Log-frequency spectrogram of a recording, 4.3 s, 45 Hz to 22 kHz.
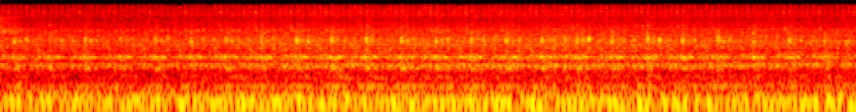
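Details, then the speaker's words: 2009 Dodge Grand Caravan SE with the 3.3 V6; steady idle, fairly quiet, with a light fast ticking over an even hum, slight timing chain chatter described as normal for the 3.3, otherwise healthy. "look at that power through three pretty quiet two normal little timing chatter that all three three has on them three three three eights"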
